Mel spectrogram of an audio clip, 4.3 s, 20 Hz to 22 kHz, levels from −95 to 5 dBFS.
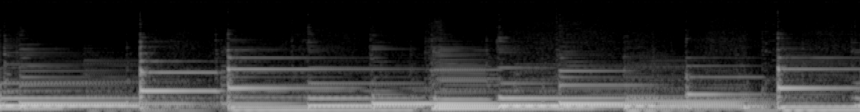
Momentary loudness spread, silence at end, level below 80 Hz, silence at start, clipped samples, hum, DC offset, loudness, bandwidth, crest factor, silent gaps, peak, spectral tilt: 8 LU; 0 s; -54 dBFS; 0 s; under 0.1%; none; under 0.1%; -25 LUFS; 3.8 kHz; 14 dB; none; -10 dBFS; -11.5 dB/octave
